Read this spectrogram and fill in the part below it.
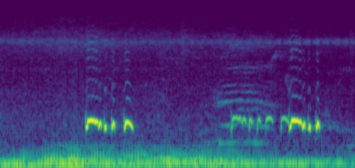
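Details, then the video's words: Local zebra dove singing a lure song in the ngayer nulop style, meant to provoke other doves to sing: two low, rounded cooing phrases, each a quick run of clipped hoo notes ending in an emphatic coo, over a steady low hum. "Perkutut lokal PANCINGAN SUARA NGAYER NULOP ampuh merangsang cepat EMOSI BUNYI GACOR"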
